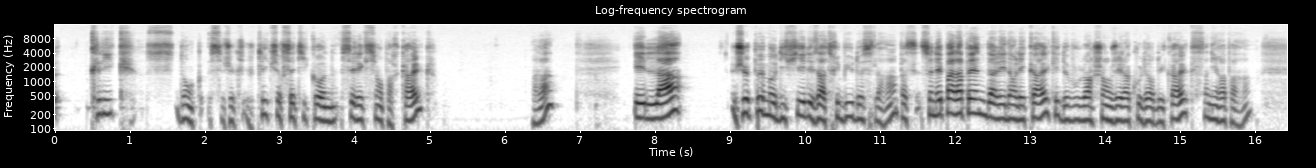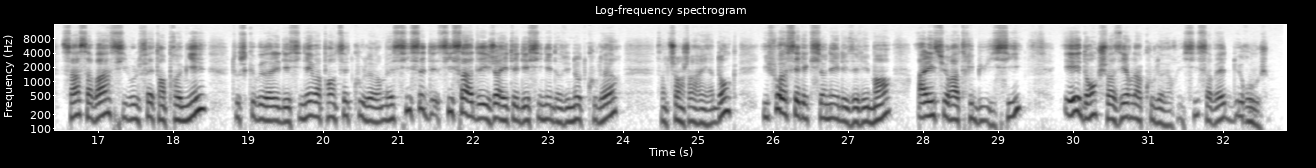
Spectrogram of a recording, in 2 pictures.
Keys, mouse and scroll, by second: 4.1 click, 5.8 click, 12.3 click, 28.5 click, 29.7 click, 30.8 click, 31.9 click.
